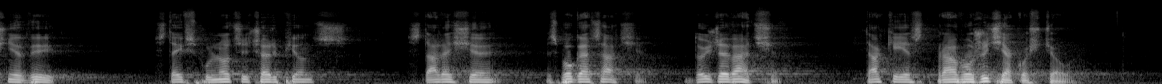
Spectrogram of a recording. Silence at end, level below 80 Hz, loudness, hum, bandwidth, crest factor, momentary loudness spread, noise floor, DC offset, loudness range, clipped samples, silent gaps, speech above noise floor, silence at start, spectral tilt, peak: 0.8 s; -42 dBFS; -22 LUFS; none; 13 kHz; 18 dB; 18 LU; -55 dBFS; under 0.1%; 4 LU; under 0.1%; none; 33 dB; 0 s; -7 dB/octave; -4 dBFS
